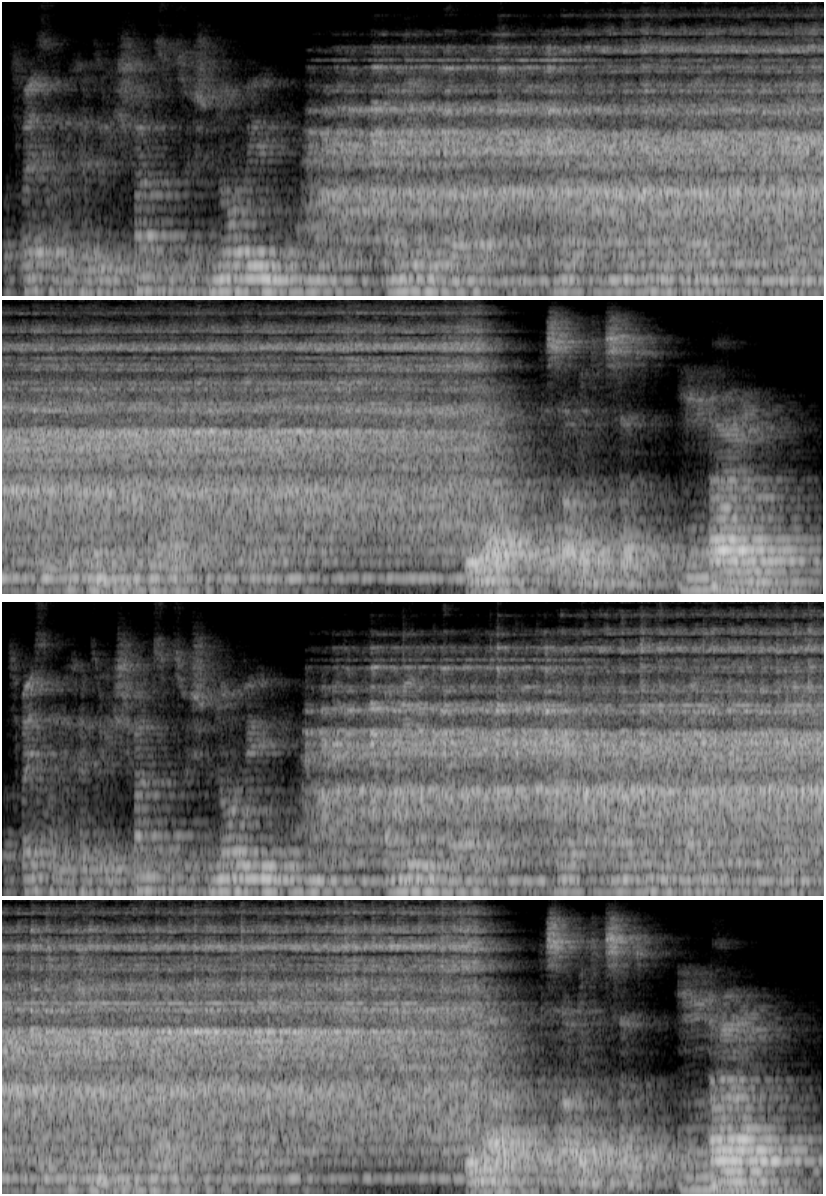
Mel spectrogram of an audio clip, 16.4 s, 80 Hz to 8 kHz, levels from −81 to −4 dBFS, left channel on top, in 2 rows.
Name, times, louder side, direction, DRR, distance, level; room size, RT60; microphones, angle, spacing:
voice 1, 0.0-3.0 3.8-4.8 5.4-8.0 8.5-10.8 14.9-15.4, equal, 85° right, -5 dB, 3.3 m, -32 dB
sound 1, 2.9-13.0, right 1 dB, 60° right, 3.3 m, -25 dB
voice 2, 12.8-13.3 13.6-14.6 15.3-15.8, equal, 15° right, -7 dB, 3.5 m, -24 dB
10.5 x 9.9 x 7.3 m, 2.8 s
head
